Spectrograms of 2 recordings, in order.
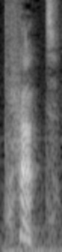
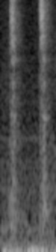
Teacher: Cat ends with an unvoiced T. T, t. 1 cat, 2 cats.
